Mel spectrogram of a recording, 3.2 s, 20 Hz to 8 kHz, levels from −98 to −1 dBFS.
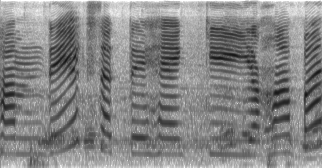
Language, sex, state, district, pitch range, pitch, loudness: Hindi, female, Madhya Pradesh, Dhar, 275-290 Hz, 280 Hz, -13 LUFS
